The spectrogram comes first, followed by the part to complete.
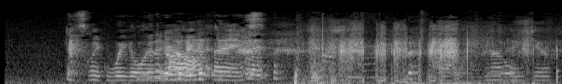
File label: room weird voice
